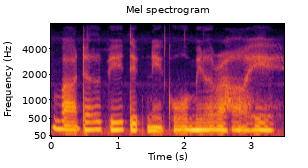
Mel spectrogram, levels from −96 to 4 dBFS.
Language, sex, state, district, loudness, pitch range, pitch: Hindi, female, Arunachal Pradesh, Lower Dibang Valley, -13 LUFS, 185-200 Hz, 195 Hz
